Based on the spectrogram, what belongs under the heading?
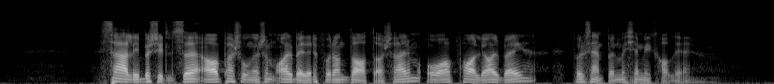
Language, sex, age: Norwegian, male, 26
